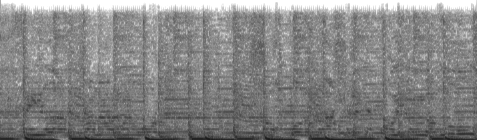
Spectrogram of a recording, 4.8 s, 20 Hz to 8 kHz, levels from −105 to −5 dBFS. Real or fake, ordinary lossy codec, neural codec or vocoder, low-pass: real; Opus, 32 kbps; none; 7.2 kHz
